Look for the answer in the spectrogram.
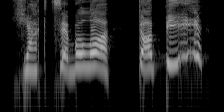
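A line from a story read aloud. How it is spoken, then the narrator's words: Extremely high-pitched shriek. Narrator (Ukrainian): Вона верещала на таких високих регістрах, що іще трохи, і ніхто, крім кажанів, мабуть, її не почув би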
